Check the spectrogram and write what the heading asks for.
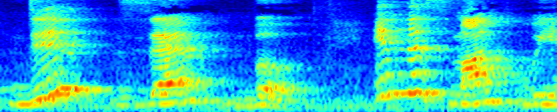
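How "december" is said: DECEMBER split as De, cem, ber; syllable-by-syllable demo. Shown as a demonstration. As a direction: break "December" into three separate syllables. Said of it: "this is how we pronounce December".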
